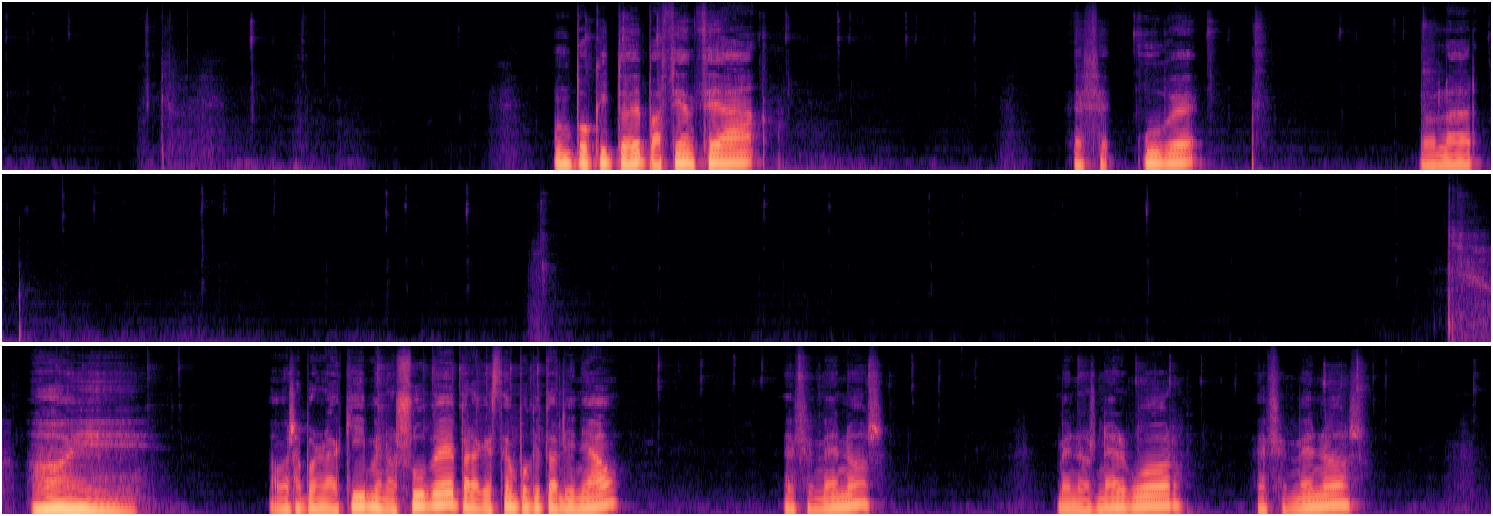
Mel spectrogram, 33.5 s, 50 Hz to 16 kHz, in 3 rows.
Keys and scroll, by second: 0.0-8.9 typing, 1.0 Return, 9.3 Return, 9.9 Escape, 10.1-12.7 typing, 14.1-26.2 typing, 16.8 Escape, 27.2-33.5 typing, 29.5 Return, 32.8 Return.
